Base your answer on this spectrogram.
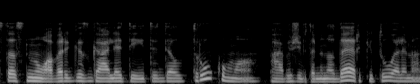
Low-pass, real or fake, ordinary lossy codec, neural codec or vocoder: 7.2 kHz; fake; Opus, 64 kbps; codec, 16 kHz, 16 kbps, FreqCodec, larger model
